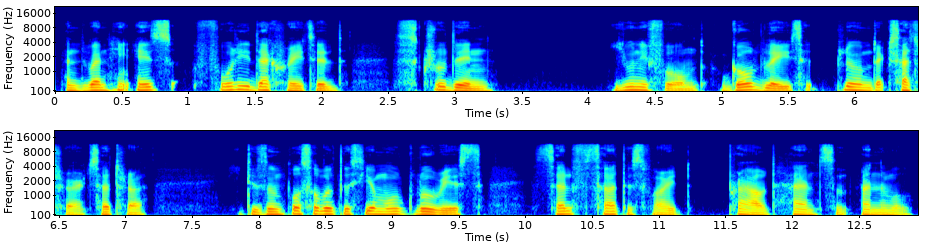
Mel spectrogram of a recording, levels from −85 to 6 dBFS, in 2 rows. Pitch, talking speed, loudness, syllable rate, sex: 120 Hz, 120 wpm, -19 LUFS, 4.7 syllables/s, male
